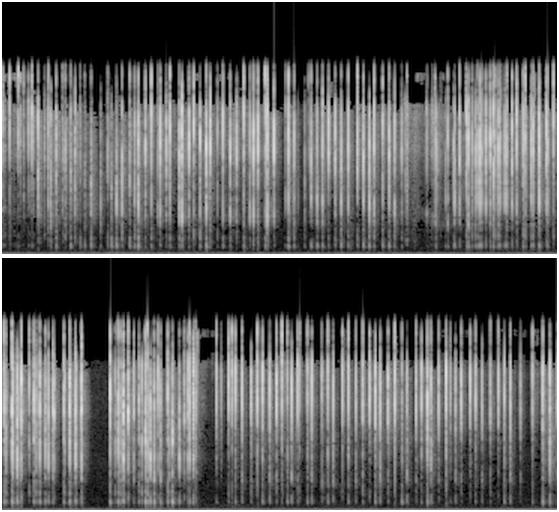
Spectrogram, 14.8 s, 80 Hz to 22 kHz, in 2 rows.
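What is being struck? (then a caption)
Glass and aluminum smartphone. Long acrylic nails tap and scratch quickly on the side edge and back of a pink smartphone with a glass back and aluminum frame. Dense, rapid, bright clicks and scrapes run throughout, pausing briefly near 9 and 10 seconds, over a steady low hum.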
